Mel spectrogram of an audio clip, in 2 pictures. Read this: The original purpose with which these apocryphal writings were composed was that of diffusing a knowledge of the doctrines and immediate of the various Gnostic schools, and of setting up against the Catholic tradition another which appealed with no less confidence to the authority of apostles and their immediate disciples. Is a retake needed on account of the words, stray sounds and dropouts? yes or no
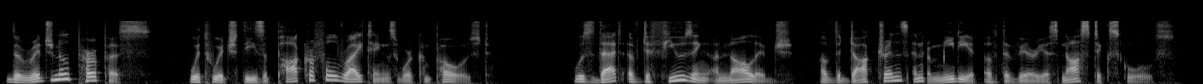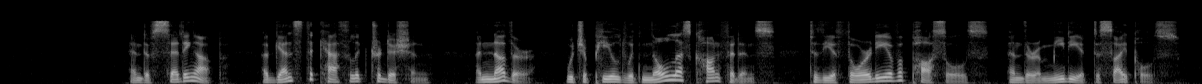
no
